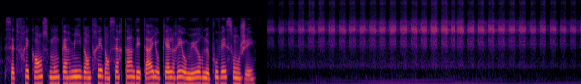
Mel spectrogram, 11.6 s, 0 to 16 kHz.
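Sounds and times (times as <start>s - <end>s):
speech: 0.1s - 5.7s
cicadas chirring: 5.4s - 11.6s.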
